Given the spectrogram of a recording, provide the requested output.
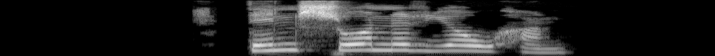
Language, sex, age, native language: Icelandic, female, 7, Icelandic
